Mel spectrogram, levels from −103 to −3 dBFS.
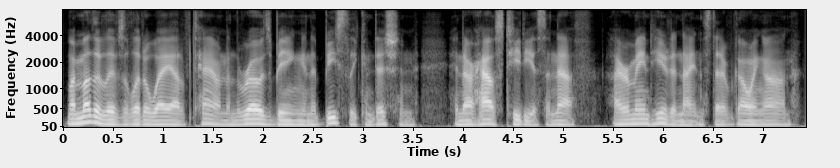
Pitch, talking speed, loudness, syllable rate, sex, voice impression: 100 Hz, 240 wpm, -21 LUFS, 6.5 syllables/s, male, very masculine, very middle-aged, very thick, tensed, slightly powerful, slightly bright, hard, slightly muffled, fluent, slightly raspy, cool, very intellectual, very refreshing, sincere, calm, mature, very friendly, very reassuring, unique, slightly elegant, wild, sweet, slightly lively, kind, slightly modest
